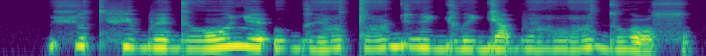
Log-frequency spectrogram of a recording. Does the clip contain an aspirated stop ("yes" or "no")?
no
